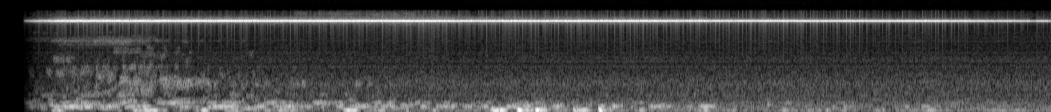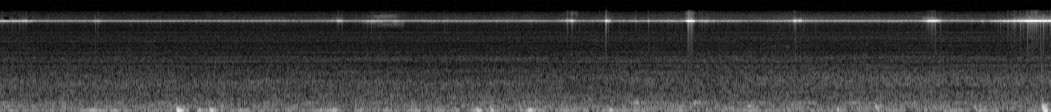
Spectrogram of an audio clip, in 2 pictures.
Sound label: noise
